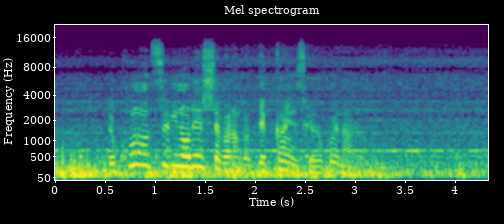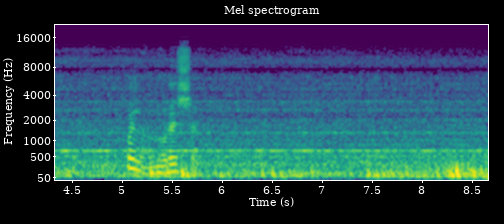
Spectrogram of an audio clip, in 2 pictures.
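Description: A train engine rumbles low and steady under a large echoing roof.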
